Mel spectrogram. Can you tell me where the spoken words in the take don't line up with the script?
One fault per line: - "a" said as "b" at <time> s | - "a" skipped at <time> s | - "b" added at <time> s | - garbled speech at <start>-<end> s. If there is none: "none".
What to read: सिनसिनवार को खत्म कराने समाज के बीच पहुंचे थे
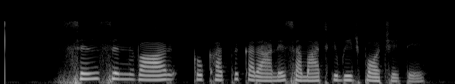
none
